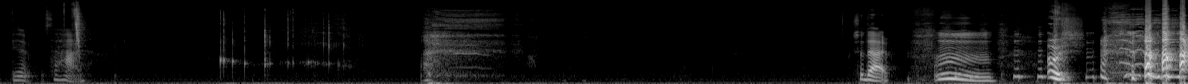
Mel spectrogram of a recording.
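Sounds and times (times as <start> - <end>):
speech: 0.1 - 1.0, 8.6 - 11.8
person biting and chewing a firm apple: 0.7 - 4.2, 5.5 - 8.4
laughter: 4.2 - 5.3, 10.0 - 11.8.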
